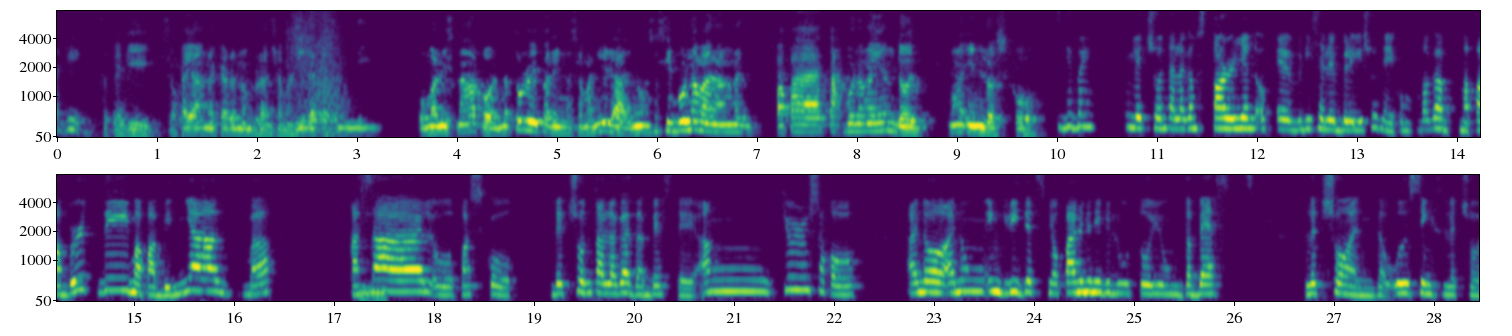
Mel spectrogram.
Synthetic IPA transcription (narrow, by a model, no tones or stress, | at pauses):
ɡɡ̚sɐt̪ɐɡɪɡ̚sokɐjaʔɐŋnɐɡ̚kɐɾonoŋbɾansɐmɐniːlɐt̪asnʊŋ | ʔʊmɐlɪsnɐʔɐko̞nɐt̪ʊlojpɐɾɪnkɐsɐmɐniːlɐnʊŋsɐsibʊnɐmanɐŋnɐɡ̚papɐt̪ak̚bonɐŋɐjo̞nd̪o̞nmɐŋaʔɪnlosko̞d̪ɪbɐjʊ | ŋlɛt̪̚t͡ʃont̪ɐlɐɡaŋst̪aɹjɐnofʔɛvɾisɛlɛbɾejʃonɛkʊmbɐɡamɐpɐbɛɹt̪̚d̪ejmɐpɐbɪɲjaɡ̚bak | kɐsalʔo̞pɐskok̚ | lɛtt͡ʃont̪ɐlɐɡad̪ɐbɛst̪ɛʔɐŋkjuɹjosɐko̞ | ʔɐno̞ʔɐno̞ŋʔɪŋɡɾid̪jɐnsɲopɐaːnoɲonɪlʊluːt̪o̞jʊŋd̪ɐbɛst̪̚ | lɛtt͡ʃond̪ɐʔolsɪŋslɛt̪t͡ʃon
